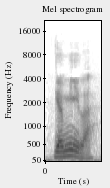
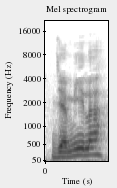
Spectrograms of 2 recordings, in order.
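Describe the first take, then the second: First: The word begins with a hard g sound. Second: The word begins with a j sound. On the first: This is the everyday Egyptian form. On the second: This is the standard Arabic form.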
